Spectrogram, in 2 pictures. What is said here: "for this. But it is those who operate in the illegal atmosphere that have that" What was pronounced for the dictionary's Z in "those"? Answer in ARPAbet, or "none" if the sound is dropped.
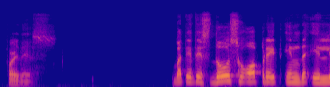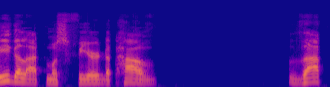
S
